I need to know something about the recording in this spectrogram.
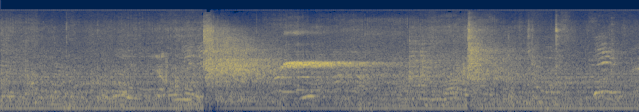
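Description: Ice hockey rink during a stoppage: a hiss of skate blades scraping the ice about two seconds in and again near the end, a brief high tone just after the first scrape, and scattered voices over a steady low hum.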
